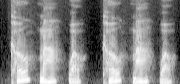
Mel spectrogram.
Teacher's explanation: the ah at the end should feel rounded, like you're almost making a small o shape with your lips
